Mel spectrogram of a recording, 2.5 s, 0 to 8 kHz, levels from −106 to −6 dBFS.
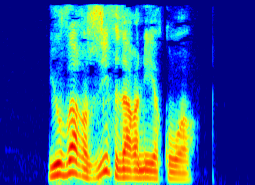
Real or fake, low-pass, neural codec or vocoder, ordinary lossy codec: real; 7.2 kHz; none; MP3, 48 kbps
